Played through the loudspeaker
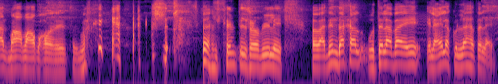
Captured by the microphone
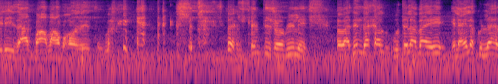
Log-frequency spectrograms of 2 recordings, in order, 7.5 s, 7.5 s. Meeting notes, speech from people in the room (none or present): none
